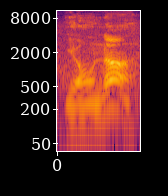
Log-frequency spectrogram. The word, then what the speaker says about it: Yona: John and Paulie bar last name pronounced Yona in the Cherokee language they were alive from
